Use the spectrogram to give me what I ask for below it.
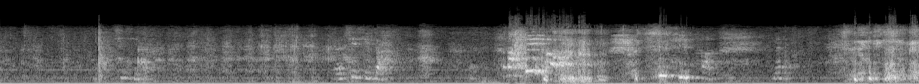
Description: Dog breathing and woman speaking in an excited voice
